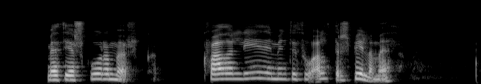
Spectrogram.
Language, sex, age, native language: Icelandic, female, 30-39, Icelandic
